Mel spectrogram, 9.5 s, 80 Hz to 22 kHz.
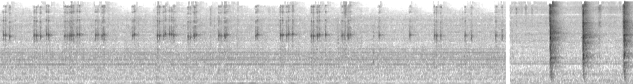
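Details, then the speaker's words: GE Profile Opal 2.0 countertop nugget ice maker running: soft high chirps about twice a second over a faint hum, then a few sharp knocks; the owner says this chirping is normal and heard all the time. "This is a normal sound I hear, chirping all the time."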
